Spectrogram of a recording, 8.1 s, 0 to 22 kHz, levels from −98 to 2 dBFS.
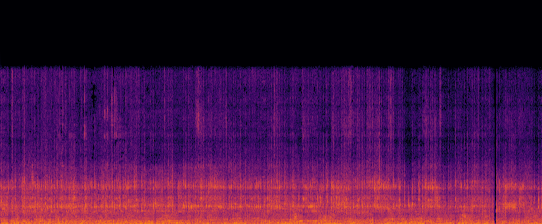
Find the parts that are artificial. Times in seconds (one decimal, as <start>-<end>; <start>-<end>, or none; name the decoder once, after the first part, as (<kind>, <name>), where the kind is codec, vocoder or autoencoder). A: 0.0-0.4 (codec, SNAC); 1.9-8.1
